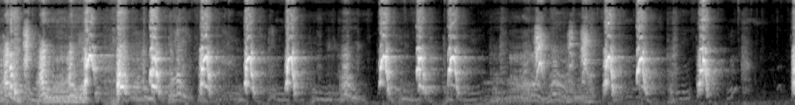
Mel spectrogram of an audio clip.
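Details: A male Belgian Malinois puppy resists discipline from its mother and father. Sharp, clipped barks repeat irregularly, nearly two per second, some doubled, with brief silences between them.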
